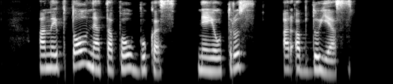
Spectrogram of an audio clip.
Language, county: Lithuanian, Tauragė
